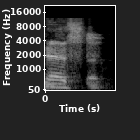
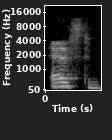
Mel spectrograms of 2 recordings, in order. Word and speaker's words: est: from the Western us you could just say the West is best there you go west west EST West EST best I like that that's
